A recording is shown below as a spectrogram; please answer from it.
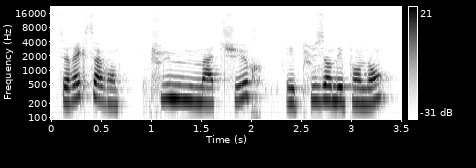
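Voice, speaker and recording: A woman's voice: on the high side, measured pace. Young woman chatting about living abroad. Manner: relaxed, hesitant with fillers. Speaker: interviewee, exchange student. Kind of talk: casual interview chat.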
